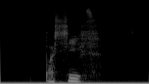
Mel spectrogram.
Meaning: passive (not active, but acted upon)
- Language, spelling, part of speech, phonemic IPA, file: Dutch, passief, adjective, /pɑˈsiːf/, Nl-passief.ogg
